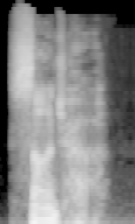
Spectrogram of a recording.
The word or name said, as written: साँझा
